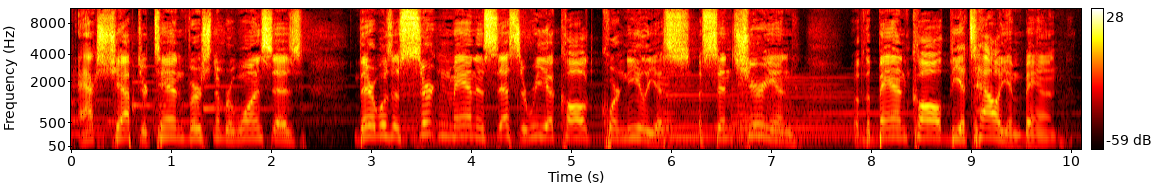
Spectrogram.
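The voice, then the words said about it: Voice nearly gone, strained. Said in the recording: “I am on the edge of losing my voice, and my ears are plugged.”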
